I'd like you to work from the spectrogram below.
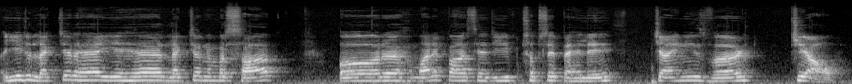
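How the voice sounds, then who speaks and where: A man teaching a recorded lecture, saying each word slowly and over and over for learners. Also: sits high, level tone, fairly bright tone. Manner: repeats words slowly for learners. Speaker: language teacher.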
